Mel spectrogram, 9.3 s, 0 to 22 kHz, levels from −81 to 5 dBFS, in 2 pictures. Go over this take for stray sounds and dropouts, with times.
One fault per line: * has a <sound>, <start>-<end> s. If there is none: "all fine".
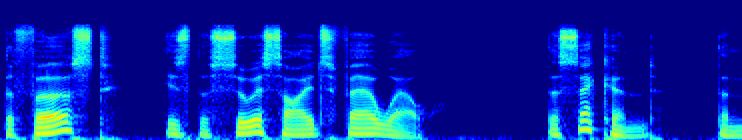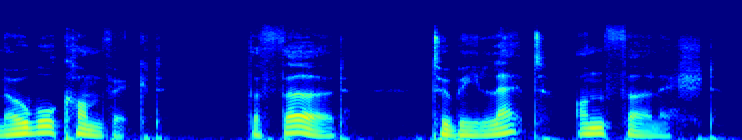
all fine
